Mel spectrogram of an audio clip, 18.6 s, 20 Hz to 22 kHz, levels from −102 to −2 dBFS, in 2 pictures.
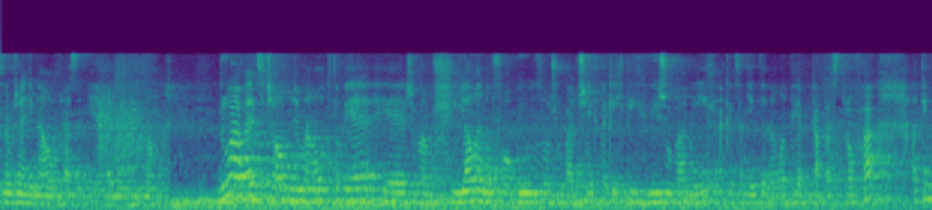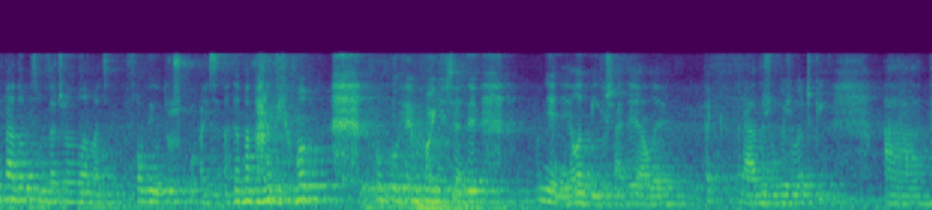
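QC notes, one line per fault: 10.00–10.11 s, short stall from a late packet: A packet failed to arrive on time, and the jitter buffer ran dry. The receiver filled the gap by stretching the last stretch of sound for 82 ms, then resumed exactly where it had stopped once the packet turned up. Nothing is lost, but one sound hangs on too long with a faint buzzy or dipped quality, and everything after it runs 82 ms later than before.
14.04–14.56 s, jitter buffer speed-up: The buffer had built up more audio than its target, so the receiver trimmed it back by cutting out many short slices a pitch period or so long, one after another. Over this half-second it removed about 70 ms, which plays the audio at 110% speed with the pitch unchanged. The passage sounds rushed and clipped along, and any steady rhythm briefly pushes ahead. The G.722 call path's band limit at 8 kHz holds through both events.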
